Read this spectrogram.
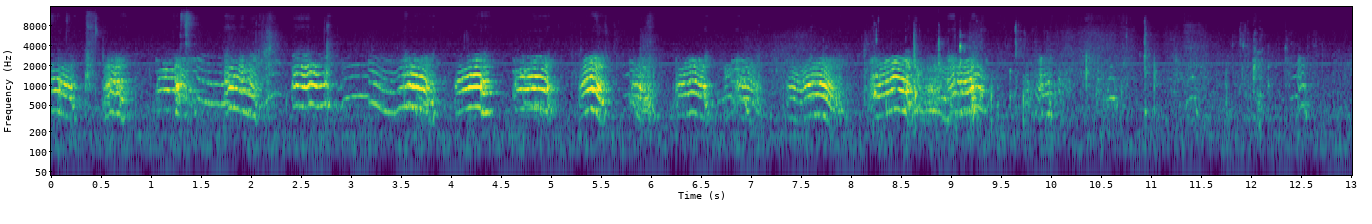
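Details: Newborn puppies from a spring 2017 litter whimpering indoors, several voices overlapping in a busy chorus of short wavering, rising-and-falling squeals, pulsing in bursts about every second, with faint background hiss.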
